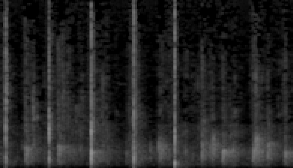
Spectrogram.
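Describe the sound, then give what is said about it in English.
Congregation applause in a worship service, given as a praise offering to God: a soft wash of scattered hand claps, with several sharp individual claps standing out at a steady, roughly half-second rhythm. No one speaks. “And I'm going to invite you just to applaud the Lord.”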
